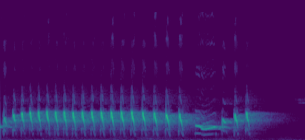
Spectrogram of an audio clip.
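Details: Singing kapas tembak white-eye, a master recording for training other cage birds: a quick, ringing, high trill of evenly spaced notes lasting about two seconds, closing with a few twisting twittered notes.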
